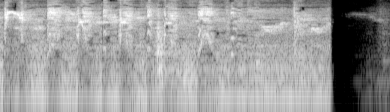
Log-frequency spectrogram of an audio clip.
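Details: Long-tailed shrike singing actively with a fast jumble of high chirps and scratchy notes over a low hum, stopping abruptly into silence.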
